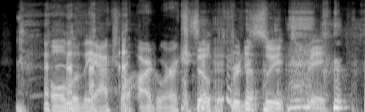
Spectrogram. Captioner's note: laughs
